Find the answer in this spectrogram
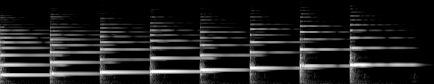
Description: G Major ascending

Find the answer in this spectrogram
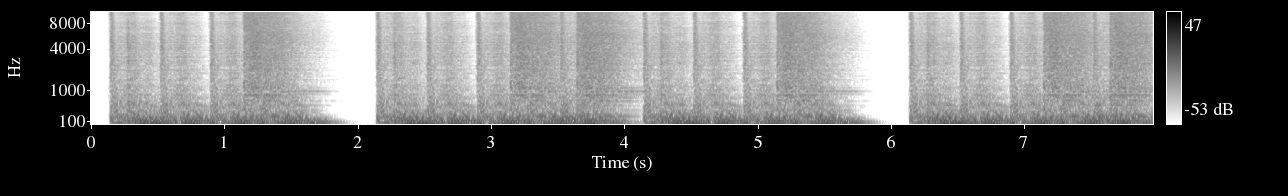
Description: Basic Drum Gate Reverb

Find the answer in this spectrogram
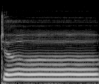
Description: easy melody tonic

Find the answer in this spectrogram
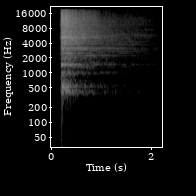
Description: hat open; Hi-Hat Cymbal: Open

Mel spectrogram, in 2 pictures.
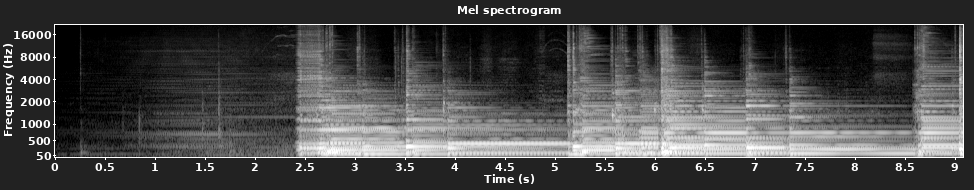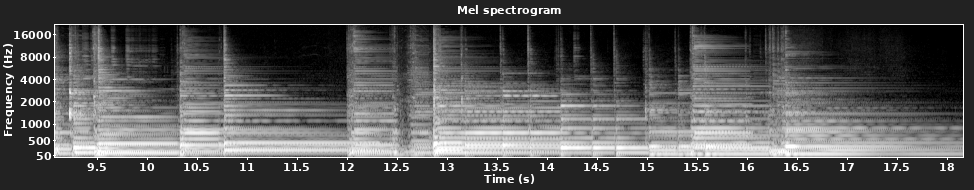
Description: Triads; Playing through the full triads of Halo

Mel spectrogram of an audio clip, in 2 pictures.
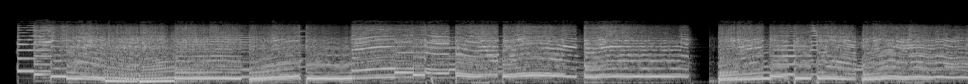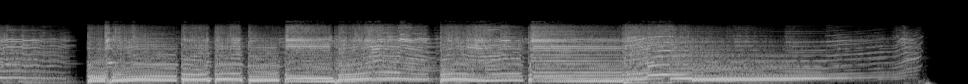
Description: fender bassman loud and compressed

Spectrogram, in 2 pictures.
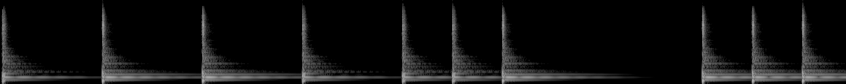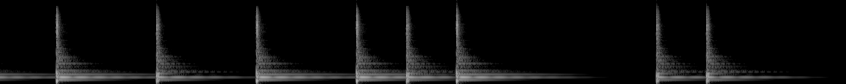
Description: RHYTHM

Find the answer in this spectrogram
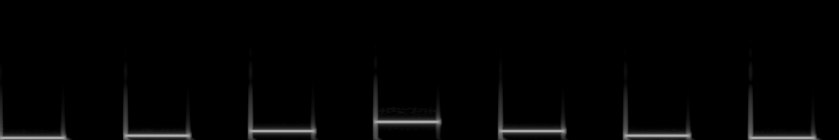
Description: sine wave

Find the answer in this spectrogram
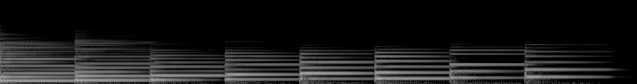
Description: Scale of the introduction; F minor

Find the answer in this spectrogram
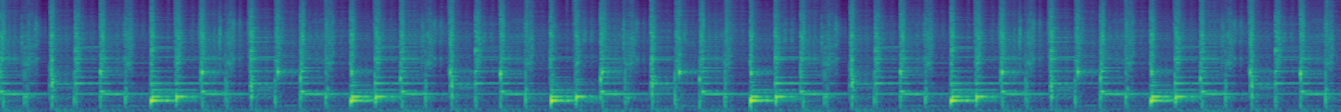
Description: latin beat

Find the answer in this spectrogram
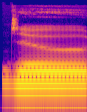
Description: sung tonic

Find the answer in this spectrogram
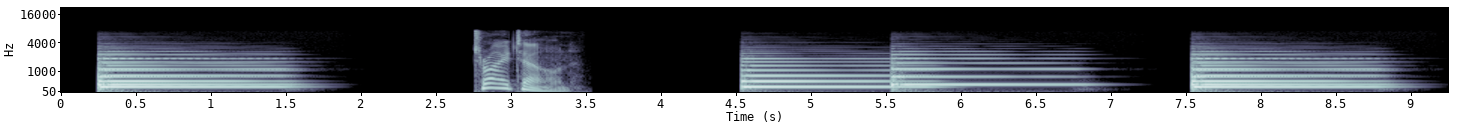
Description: Tritone Example; interval

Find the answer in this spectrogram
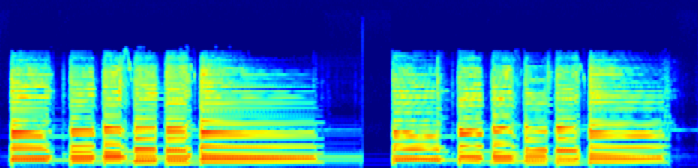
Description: chorus

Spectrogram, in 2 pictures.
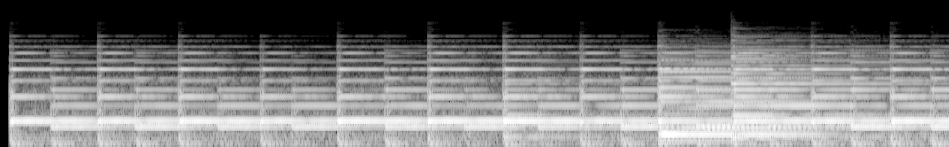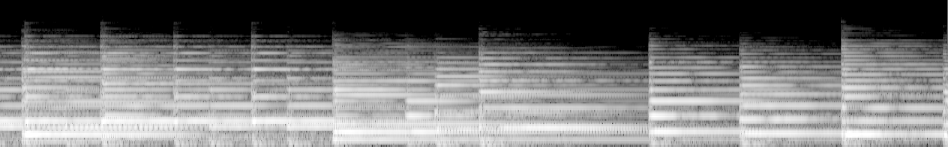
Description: Improv C; Improv in C Major

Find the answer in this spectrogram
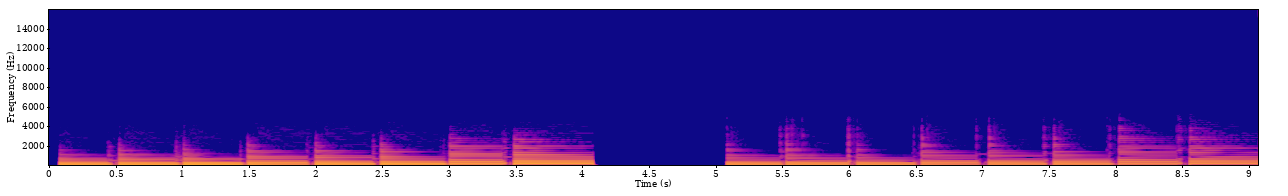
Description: Pickups Clean, guitar tone

